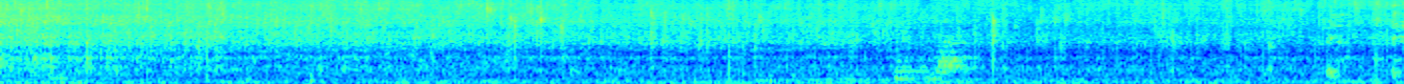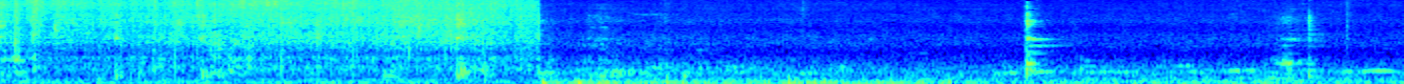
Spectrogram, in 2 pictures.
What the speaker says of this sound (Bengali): কুচানো পেঁয়াজ এবার তেলের মধ্যে দিয়ে দেবো,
